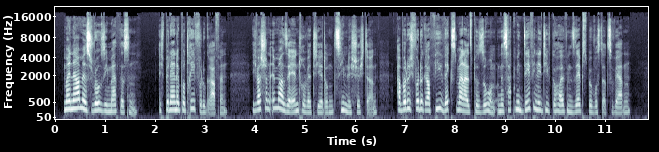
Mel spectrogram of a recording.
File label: german narration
